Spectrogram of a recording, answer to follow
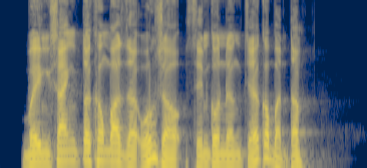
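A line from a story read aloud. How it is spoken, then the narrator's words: Cold reply. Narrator (Vietnamese): Lãnh Công Tiêu vẫn lạnh lùng đáp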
